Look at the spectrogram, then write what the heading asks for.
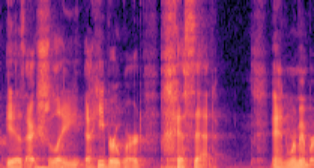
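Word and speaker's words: חסד: Now that word is actually a Hebrew word, chesed. And remember, if you're pronouncing that well, you're spitting everywhere.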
